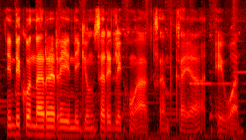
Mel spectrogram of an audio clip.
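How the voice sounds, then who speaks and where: A man in his twenties from Canada chatting casually in choppy, deliberate phrases, with a non-native Tagalog accent. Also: on the low side, creaky, soft background music. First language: English. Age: 20s. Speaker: video maker talking with strangers online. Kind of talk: casual chat.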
